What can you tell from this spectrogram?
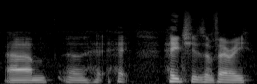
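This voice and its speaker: Rambling man, low voice. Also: steady tone, a little slow, fairly bright tone. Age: middle-aged. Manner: rambling, self-interrupting, chuckling. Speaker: channel host. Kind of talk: casual livestream chat.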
